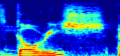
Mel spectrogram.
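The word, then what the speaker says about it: Godrèche: I think it's Goldrich. I would believe the D would be silent, since it's a French name. – The D is silent.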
